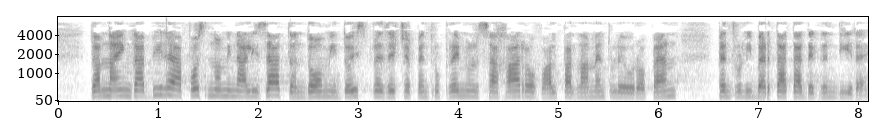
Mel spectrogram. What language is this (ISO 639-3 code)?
ron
